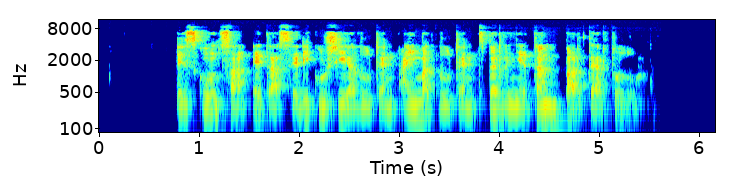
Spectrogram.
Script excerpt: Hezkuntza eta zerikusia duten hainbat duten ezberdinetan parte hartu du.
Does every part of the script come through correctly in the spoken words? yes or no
yes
